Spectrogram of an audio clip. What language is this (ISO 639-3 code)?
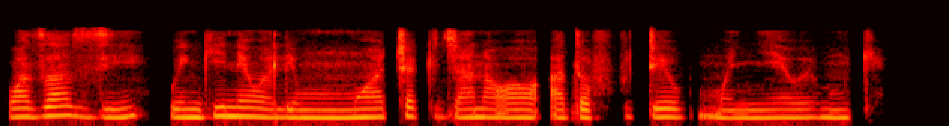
swa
